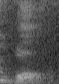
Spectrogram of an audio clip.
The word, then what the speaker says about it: ওয়া: তারপরে হচ্ছে ওয়া, ব নয়, আবার ভও নয়, মধ্যবর্তী একটা অংশ ওয়া।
